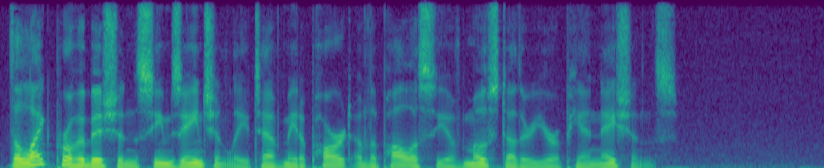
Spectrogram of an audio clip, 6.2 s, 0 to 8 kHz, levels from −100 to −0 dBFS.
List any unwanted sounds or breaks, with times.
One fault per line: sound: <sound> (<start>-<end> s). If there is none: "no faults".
no faults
